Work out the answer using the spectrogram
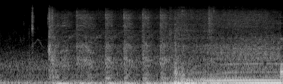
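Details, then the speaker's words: SR20DE Nissan Primera, manual, with ignition lights normal: the starter churns steadily, about four beats a second, but the engine never fires. It had earlier run out of fuel, and a fuel issue is suspected but not confirmed. Cranking, no start. "way this is gonna be one of those like diagnosing a cranking no start video just crank it just crank it like I said it wouldn't start for the life of it"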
